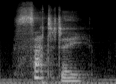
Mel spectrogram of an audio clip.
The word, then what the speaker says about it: Saturday: Saturday. Here in Saturday we have the UR spelling again, but this time it's weak, not strong. So we use a schwa sound.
